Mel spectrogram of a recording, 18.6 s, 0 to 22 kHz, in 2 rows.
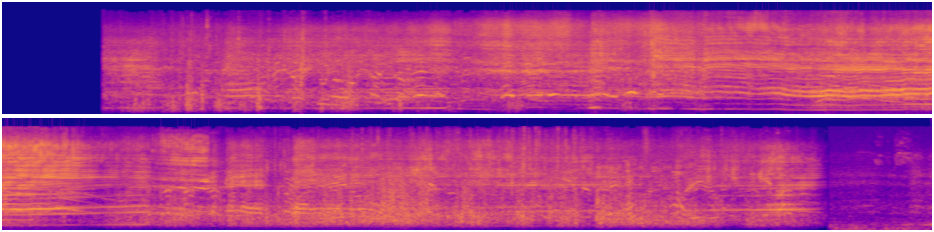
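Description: A Peugeot 205 GTI rally car engine revs hard as the car accelerates through bends.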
